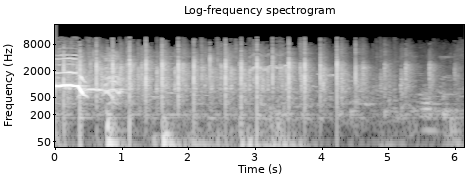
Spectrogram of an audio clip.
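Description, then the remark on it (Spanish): Audience applause for three people, a steady run of sharp, distinct claps in a quick regular rhythm that keeps going for several seconds and gradually eases off toward the end. “aplauso para”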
